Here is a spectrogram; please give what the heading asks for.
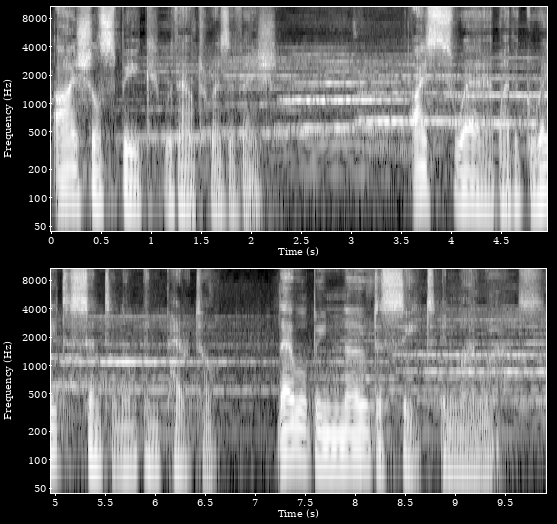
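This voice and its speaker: An actor voicing a stern, solemn religious ruler in a video game, with formal, ceremonial and pompous oratory. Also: male voice, very deep voice, animated, slow pace, over loud music, full character voice. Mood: solemn, measured.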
